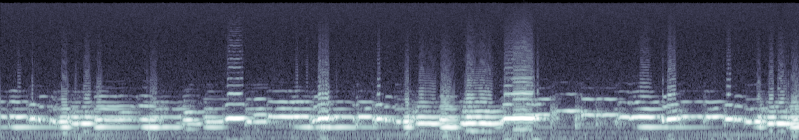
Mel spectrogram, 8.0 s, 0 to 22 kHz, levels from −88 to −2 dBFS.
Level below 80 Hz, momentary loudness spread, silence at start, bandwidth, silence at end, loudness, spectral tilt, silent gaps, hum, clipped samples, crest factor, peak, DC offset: -42 dBFS; 8 LU; 0 s; 19.5 kHz; 0 s; -10 LUFS; -7 dB/octave; none; none; 0.2%; 8 dB; 0 dBFS; under 0.1%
